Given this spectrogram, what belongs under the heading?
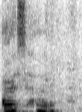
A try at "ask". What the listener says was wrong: Ask. Ask. There should be K sound. Ka. Ask. Ask. Create the K sound. Ka. Ask. Ka. Ask. Ka. Ka. Ask. You have to pronounce the K sound. Not ask only. Ask. There is a K sound. Ka. You know the crow? The crow always cows. Says ka. Ka like this. So remember this ka sound should be there and ask.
